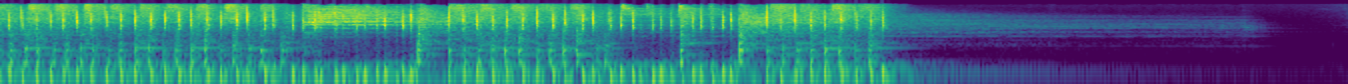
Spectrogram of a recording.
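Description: Drum kit playing a fast metal blast beat with flam-tap-style sticking: alternating hi-hat and snare strokes split between the two hands, over constant double-bass-pedal kicks. The playing stops abruptly about seven seconds in, and the cymbals ring on, fading out over the next couple of seconds.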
